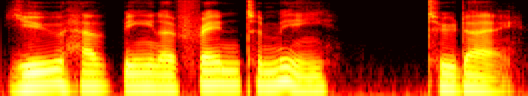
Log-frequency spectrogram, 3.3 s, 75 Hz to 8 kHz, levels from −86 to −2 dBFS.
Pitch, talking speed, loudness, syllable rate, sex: 110 Hz, 165 wpm, -17 LUFS, 3.4 syllables/s, male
